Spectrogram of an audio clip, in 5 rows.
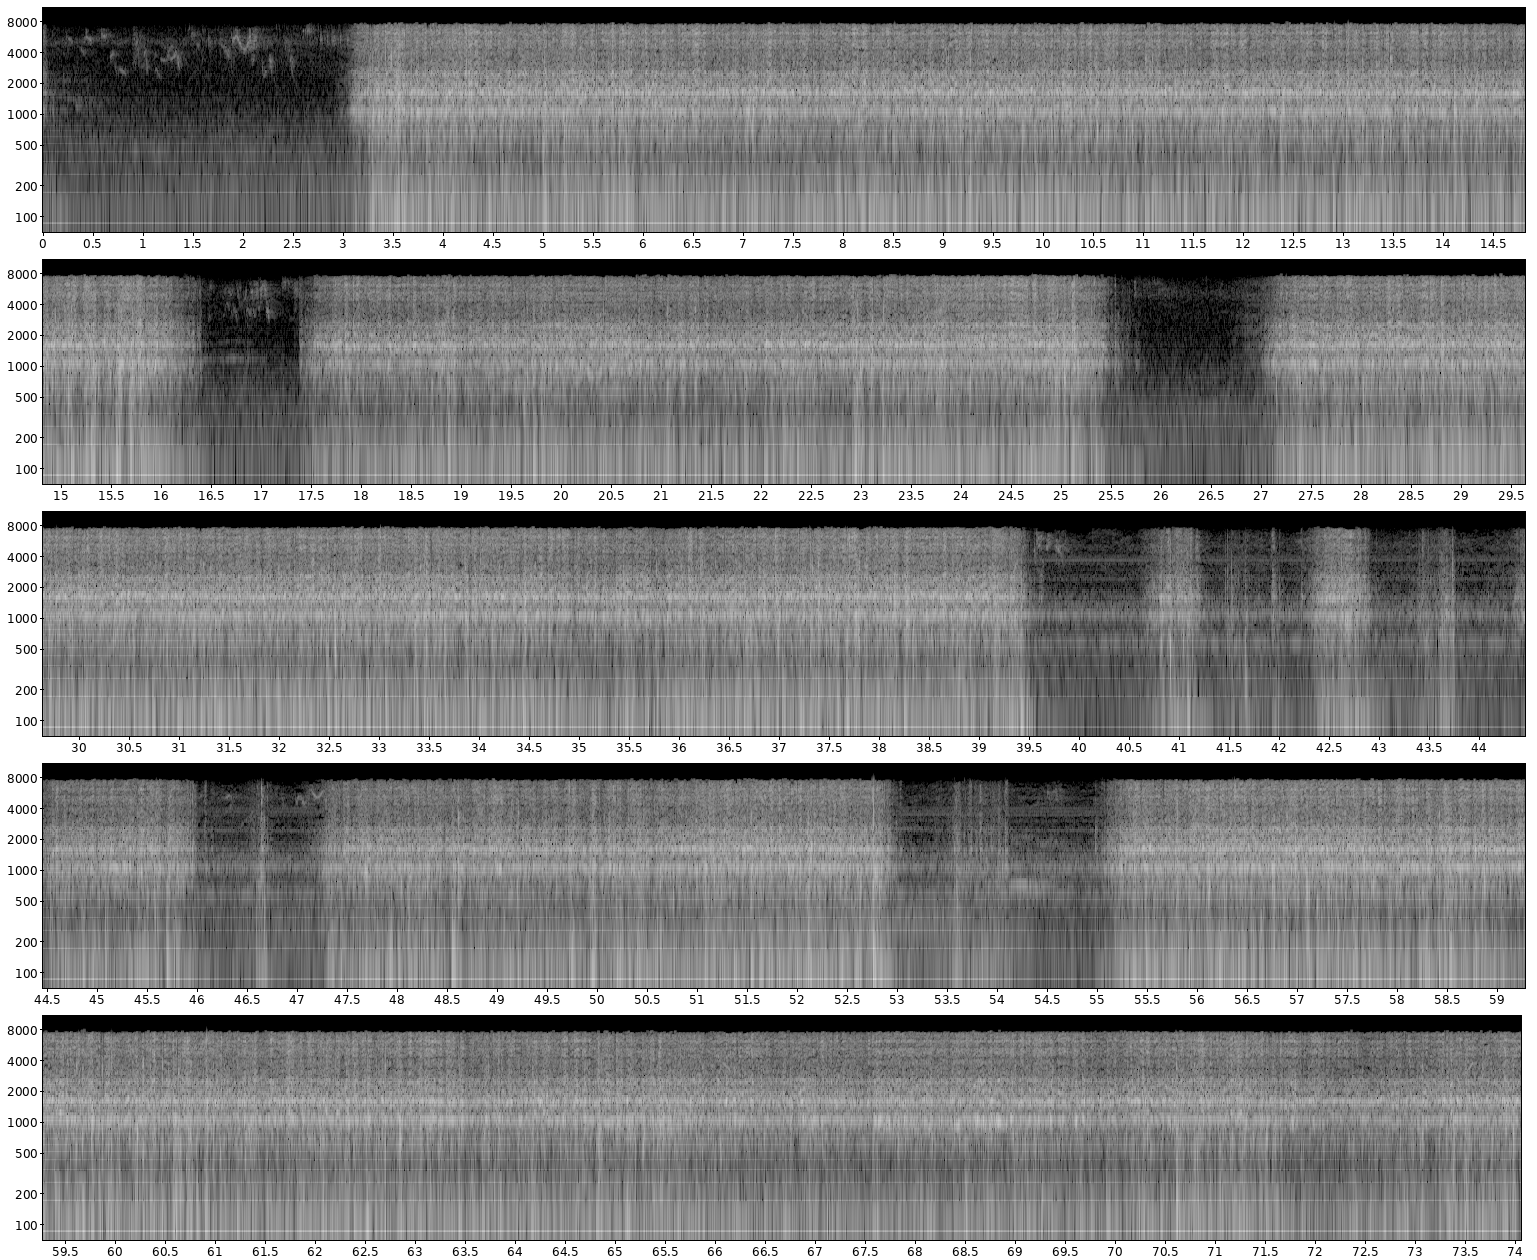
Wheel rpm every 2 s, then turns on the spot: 0, 60, 160, 160, 160, 160, 150, 140, 30, 120, 120, 140, 110, 50, 160, 160, 160, 140, 150, 110, 20, 20, 70, 40, 120, 130, 60, 50, 150, 150, 140, 130, 130, 120, 120, 140, 120.
40-44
